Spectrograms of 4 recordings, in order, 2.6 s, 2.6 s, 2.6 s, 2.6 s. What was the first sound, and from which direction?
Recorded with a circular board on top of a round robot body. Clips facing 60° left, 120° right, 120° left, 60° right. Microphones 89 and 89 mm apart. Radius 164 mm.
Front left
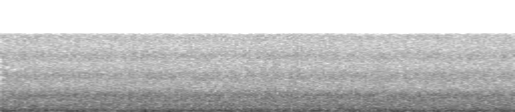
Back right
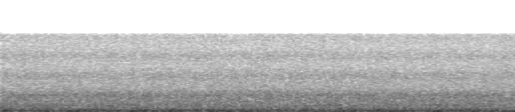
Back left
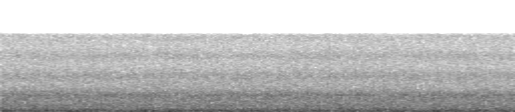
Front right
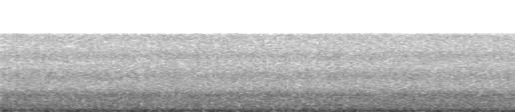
Only background noise.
